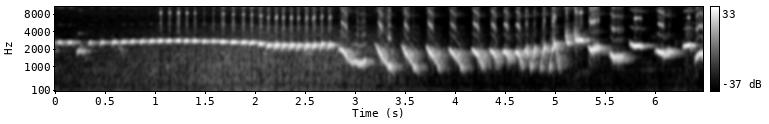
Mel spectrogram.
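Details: White-rumped shama lure song meant to make birds sing: a long sustained steady whistle, followed by a rapid series of repeated downslurred whistled notes and varied sweeping ending phrases.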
